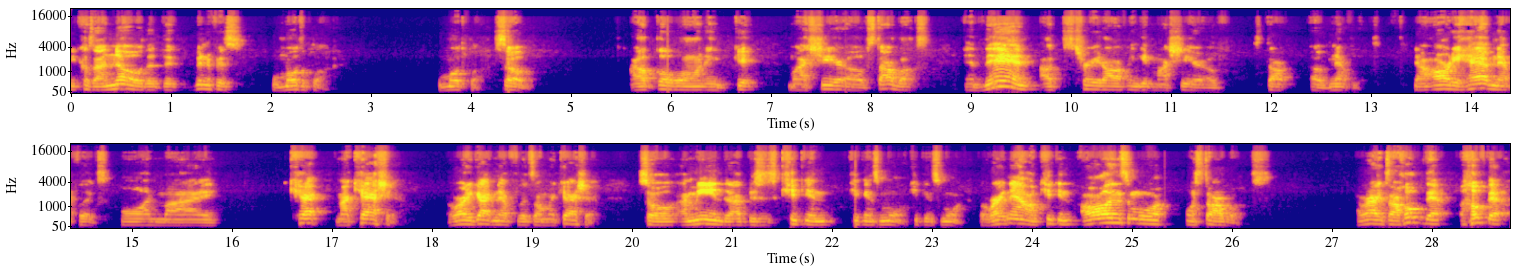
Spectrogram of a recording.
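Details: Male speaker who says aphasia is affecting him today and that he lost track of his point; speech shows word repetitions. Aphasia.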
